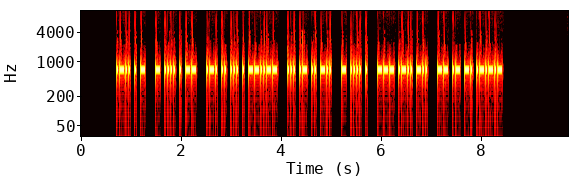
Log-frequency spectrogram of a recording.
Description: Morse code, heard as a keyed tone, about 37 wpm, 700 Hz. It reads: LET THEM RISE, SAID THE OLD MAN.
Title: Sentences from Top 1000 Words - Review Part 6 - 40wpm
